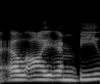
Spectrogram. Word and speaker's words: limb: correct what what did you say I said limb l i m b limb yes can I say that my arm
